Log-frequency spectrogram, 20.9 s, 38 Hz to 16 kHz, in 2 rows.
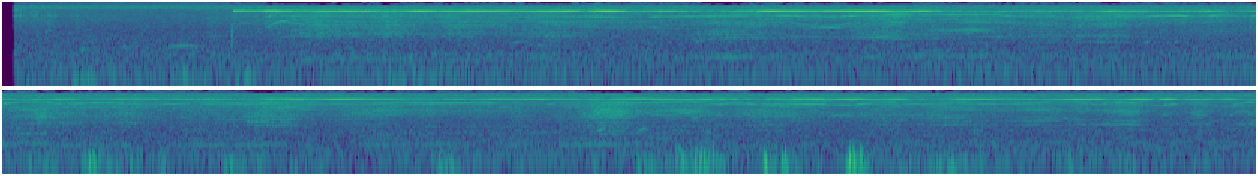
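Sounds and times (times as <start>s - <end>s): model airplane motor whining: 1.8s - 20.9s
steady high-pitched tone: 1.9s - 20.9s.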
